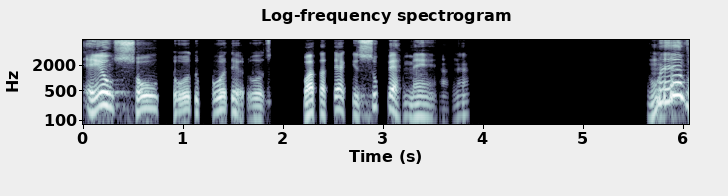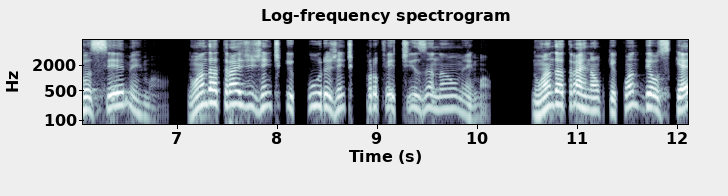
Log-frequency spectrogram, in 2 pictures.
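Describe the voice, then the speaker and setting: A Brazilian man preaching with a high, gravelly voice. His delivery is animated and dramatic, rising and falling widely as he presses his congregation for an amen. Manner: asks the congregation for "Amen?" responses. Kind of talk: sermon.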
